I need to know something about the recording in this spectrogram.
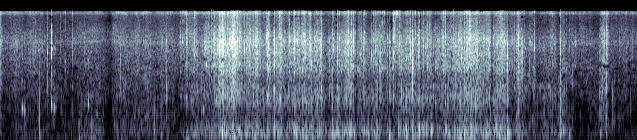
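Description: A dog chewing a chew stick, with irregular crunching and crackling bites that grow busier about two seconds in.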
